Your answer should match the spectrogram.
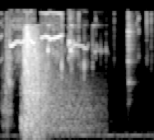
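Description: A sudden loud crash that dies away over about a second, with a high thin ringing over it: a sound effect of a trap going off.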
